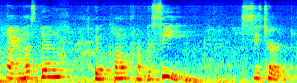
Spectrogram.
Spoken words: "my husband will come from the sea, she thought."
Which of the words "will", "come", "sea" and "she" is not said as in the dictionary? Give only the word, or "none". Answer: she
